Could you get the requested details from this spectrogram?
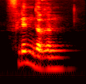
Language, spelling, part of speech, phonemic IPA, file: Dutch, vlinderen, verb, /ˈvlɪn.də.rə(n)/, Nl-vlinderen.ogg
- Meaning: 1. to flutter 2. to swim the butterfly stroke 3. to smooth a new concrete floor using a trowel or some other tool 4. to observe butterflies (recreationally or for scientific purposes)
